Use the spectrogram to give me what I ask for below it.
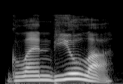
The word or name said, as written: glenbeulah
